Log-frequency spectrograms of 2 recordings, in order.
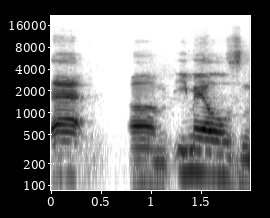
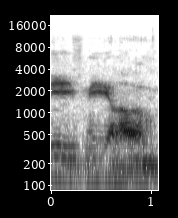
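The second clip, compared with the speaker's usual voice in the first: put-on satanic voice; 3 semitones lower than usual. Joking about being told to go fishing, in a put-on satanic voice. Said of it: "In a Satan-stick voice".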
